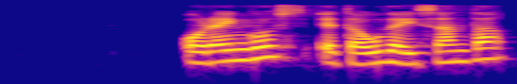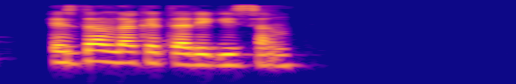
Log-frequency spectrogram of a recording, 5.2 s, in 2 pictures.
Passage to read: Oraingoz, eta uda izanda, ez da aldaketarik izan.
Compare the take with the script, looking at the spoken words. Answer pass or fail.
pass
